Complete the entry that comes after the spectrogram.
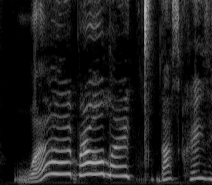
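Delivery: high-pitched disbelieving "what, bro"; shocked reaction. Retold or imitated. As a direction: squeak it out in disbelief. Friend reacting to shocking news.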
